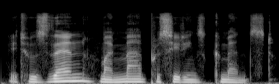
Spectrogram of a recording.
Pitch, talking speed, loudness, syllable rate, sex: 120 Hz, 150 wpm, -17 LUFS, 4.3 syllables/s, male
